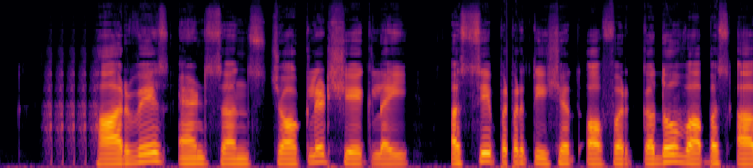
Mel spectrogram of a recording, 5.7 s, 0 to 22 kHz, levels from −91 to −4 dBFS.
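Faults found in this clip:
Repeated frames: stutter at 0.38–0.72 s, one 85 ms block replayed four extra times before "ਹਾਰਵੇਜ਼ ਐਂਡ", adding 0.34 s, and again at 3.80–3.88 s after "ਚੌਕਲੇਟ ਸ਼ੇਕ ਲਈ ਅੱਸੀ", one extra play. Cause is in the encoder/transport path, where the same compressed frame was written or sent more than once. Waveform and spectrogram show identical tiled blocks.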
